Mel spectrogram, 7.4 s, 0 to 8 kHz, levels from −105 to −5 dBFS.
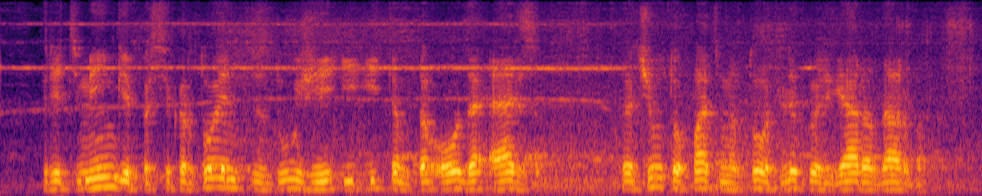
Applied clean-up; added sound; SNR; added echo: none; Train; 18 dB; reverberation time 1.2 s.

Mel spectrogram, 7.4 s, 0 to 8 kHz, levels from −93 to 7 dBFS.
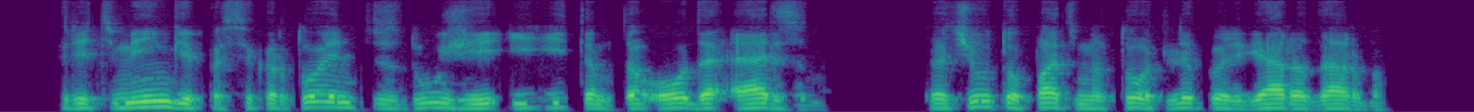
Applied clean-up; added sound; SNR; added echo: none; none; none; none.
